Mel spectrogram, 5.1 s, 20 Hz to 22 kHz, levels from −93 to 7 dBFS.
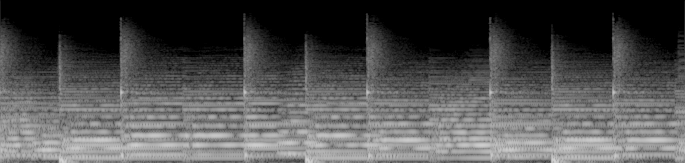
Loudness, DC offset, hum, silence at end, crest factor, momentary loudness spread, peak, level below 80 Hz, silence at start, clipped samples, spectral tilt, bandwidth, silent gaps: -18 LUFS; 0.2%; none; 0 s; 14 dB; 2 LU; -4 dBFS; -32 dBFS; 0 s; under 0.1%; -7.5 dB/octave; 10.5 kHz; none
